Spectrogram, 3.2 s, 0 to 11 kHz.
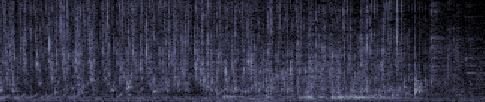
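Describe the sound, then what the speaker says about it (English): Coconut water is poured into a blender, a steady liquid trickle and splash running for a few seconds, fairly soft and close. "we're going to pour in about 400 millilitres of coconut water as a base"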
